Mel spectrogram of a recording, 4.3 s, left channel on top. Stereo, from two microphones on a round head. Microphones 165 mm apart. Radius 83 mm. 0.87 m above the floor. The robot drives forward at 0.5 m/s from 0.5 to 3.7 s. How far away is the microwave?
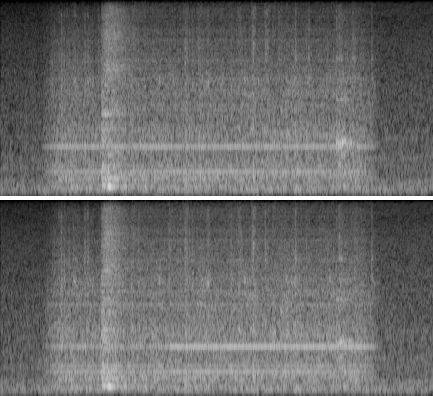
No microwave in this recording.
